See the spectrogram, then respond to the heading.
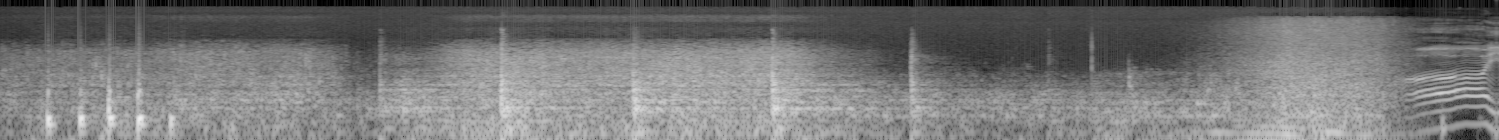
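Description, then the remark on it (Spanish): Underwater banging recorded by investigators beneath the water during the search for a missing submarine visiting the Titanic wreck, thought to be people banging on the submarine to attract searchers: a quick burst of sharp knocks, then several heavier, evenly spaced thuds about a second and a half apart, against a steady murky rumble and hiss. “cree que pudieran tener ya últimas horas de oxígeno ellos y que están golpeando el submarino para poder llamar la atención de la gente que lo está buscando.”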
